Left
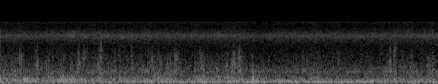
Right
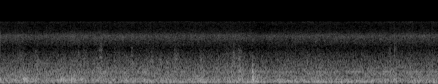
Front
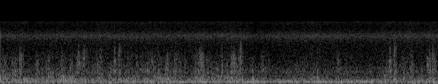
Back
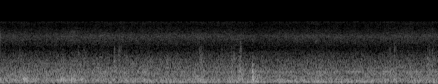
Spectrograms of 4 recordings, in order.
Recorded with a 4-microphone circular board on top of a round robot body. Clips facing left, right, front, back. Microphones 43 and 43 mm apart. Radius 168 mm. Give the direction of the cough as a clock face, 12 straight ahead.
I don't hear a cough.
